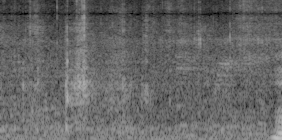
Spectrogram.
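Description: Small cardboard trading-card box being handled and opened by hand: faint rustling and scraping of cardboard, with one short, sharper scrape about half a second in.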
